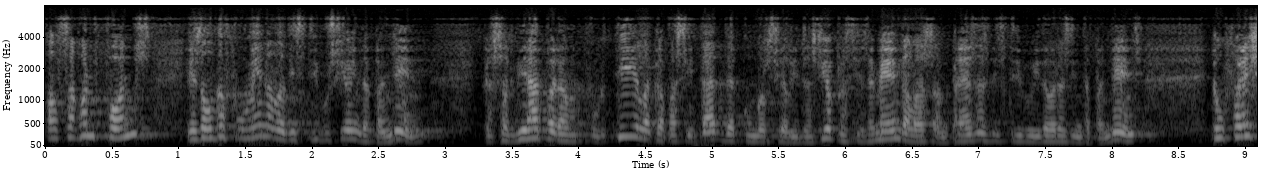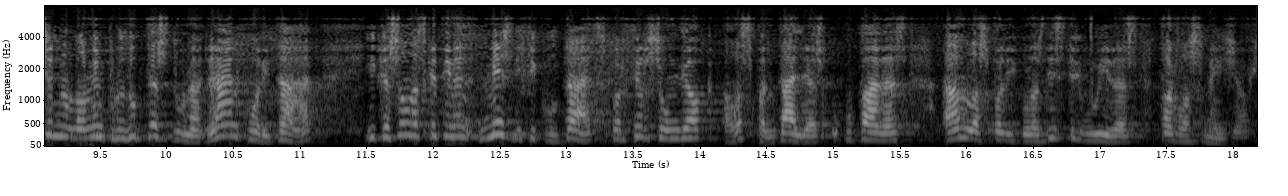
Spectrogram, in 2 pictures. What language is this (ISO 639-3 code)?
cat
